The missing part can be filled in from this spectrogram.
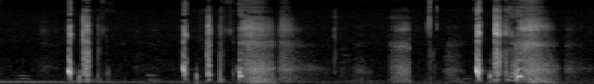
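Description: A short run of about three sharp sneezes, each with a quick inhaled lead-in, separated by quiet pauses: a brief sneezing fit.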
